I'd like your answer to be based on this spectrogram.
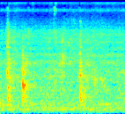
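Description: Spoon stirring phool makhani curry in a pan, faint soft scrapes and a few light clicks over a quiet background hiss.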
